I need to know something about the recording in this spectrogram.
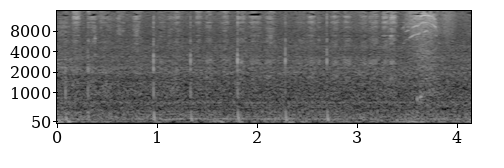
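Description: A stylus writing on a tablet's glass screen: faint, scattered taps and light scratches as a word is handwritten.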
